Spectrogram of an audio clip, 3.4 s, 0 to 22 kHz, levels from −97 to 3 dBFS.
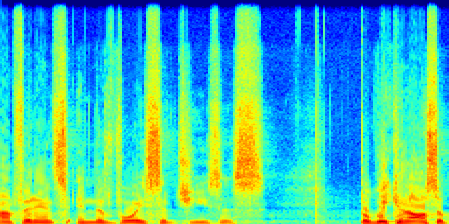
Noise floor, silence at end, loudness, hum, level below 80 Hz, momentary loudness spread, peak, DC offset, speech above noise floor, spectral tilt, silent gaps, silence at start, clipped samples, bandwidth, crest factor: -33 dBFS; 0 s; -9 LUFS; none; -44 dBFS; 24 LU; 0 dBFS; under 0.1%; 24 dB; -3.5 dB/octave; none; 0 s; 3%; over 20 kHz; 10 dB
